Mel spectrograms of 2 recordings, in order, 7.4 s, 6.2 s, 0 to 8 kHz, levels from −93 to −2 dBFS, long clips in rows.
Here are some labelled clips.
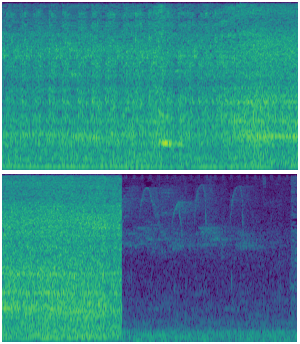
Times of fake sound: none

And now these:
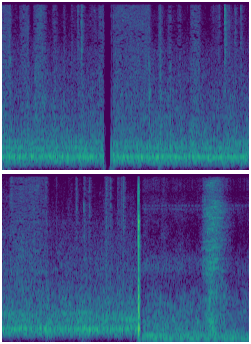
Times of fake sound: none

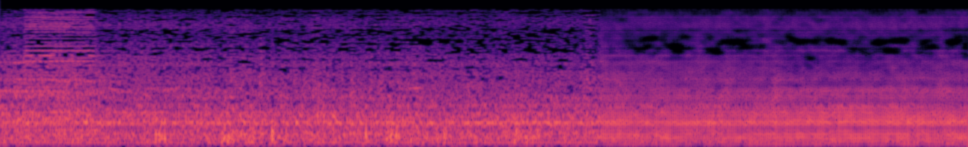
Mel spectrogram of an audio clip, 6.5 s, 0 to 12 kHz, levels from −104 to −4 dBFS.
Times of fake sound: 4.0-6.5 (vocoder, Vocos)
